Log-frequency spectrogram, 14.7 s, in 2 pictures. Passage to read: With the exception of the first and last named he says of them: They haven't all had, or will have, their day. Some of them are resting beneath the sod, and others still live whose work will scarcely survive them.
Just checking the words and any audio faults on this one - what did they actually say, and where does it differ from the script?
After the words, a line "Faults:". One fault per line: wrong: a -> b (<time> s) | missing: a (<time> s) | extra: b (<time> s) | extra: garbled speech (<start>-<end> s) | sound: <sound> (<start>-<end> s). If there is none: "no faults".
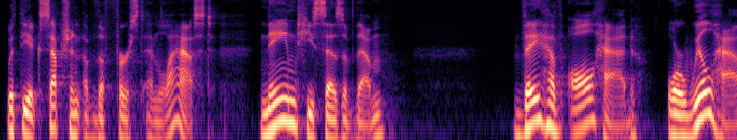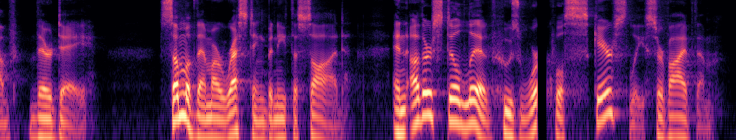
With the exception of the first and last named he says of them: They have all had, or will have, their day. Some of them are resting beneath the sod, and others still live whose work will scarcely survive them.
Faults:
wrong: haven't -> have (5.4 s)
sound: dropout (12.7-12.8 s)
